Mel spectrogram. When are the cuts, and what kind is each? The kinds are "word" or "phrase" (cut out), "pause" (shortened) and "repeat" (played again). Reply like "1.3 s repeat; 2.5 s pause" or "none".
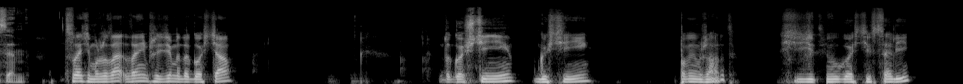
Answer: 8.3 s word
